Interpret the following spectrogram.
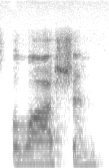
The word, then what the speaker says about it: Volashin: It does look like it starts with a W, but it's pronounced with a V, so it's Volashin.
